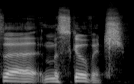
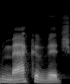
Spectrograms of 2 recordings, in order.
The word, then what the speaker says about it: Machkovech: Well, let's Machkovech is how you say it. Machkovech. It's Oh, like Milady Machkovech. Yeah, it's I, I didn't make it up. I think I said Makovich or something, so it was That's a wrong, but standard.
